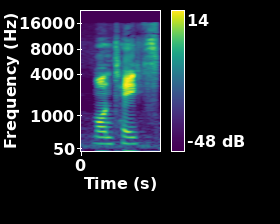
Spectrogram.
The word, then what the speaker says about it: Monteith's: Monteith's beer is the little shovel on the neck.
